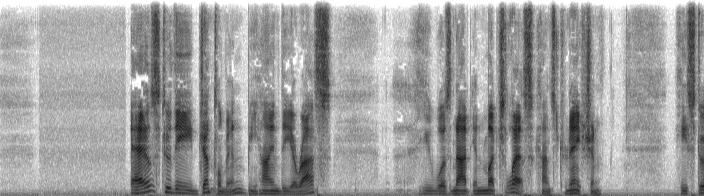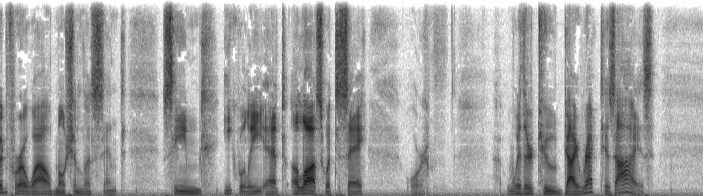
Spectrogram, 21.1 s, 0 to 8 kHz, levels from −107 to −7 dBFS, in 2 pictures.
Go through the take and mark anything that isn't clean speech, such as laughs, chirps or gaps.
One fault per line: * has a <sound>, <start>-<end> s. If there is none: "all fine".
all fine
